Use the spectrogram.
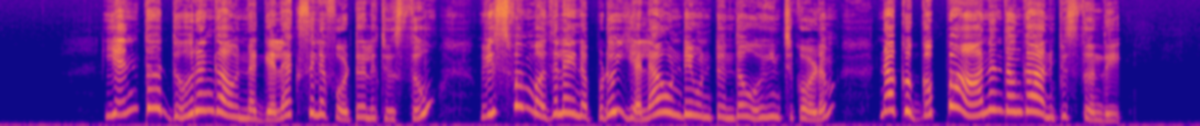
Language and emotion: Telugu, happy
